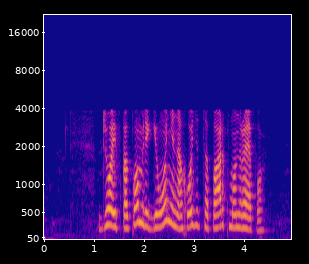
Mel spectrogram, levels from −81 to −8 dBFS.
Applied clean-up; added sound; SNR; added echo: none; none; none; none.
